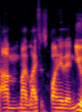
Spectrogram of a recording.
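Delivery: ordinary talk, nothing marked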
